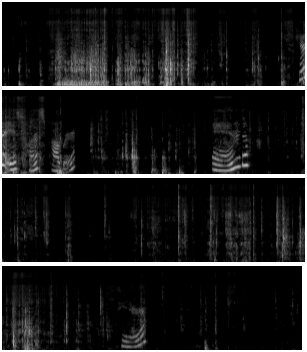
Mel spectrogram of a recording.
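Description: Stiff plastic packaging crinkles and crackles as hands pull it open.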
